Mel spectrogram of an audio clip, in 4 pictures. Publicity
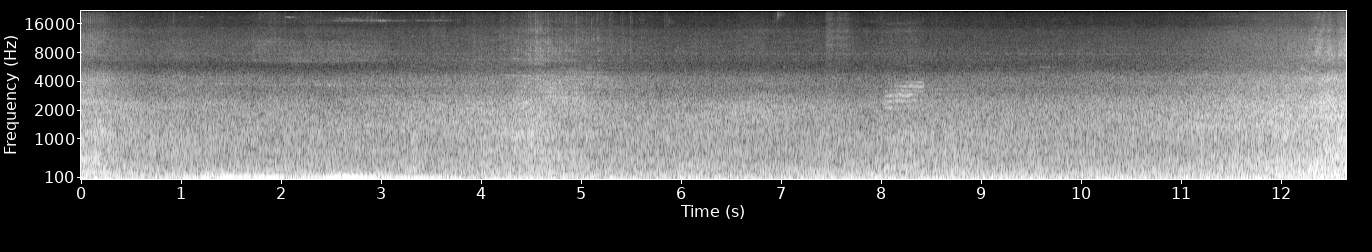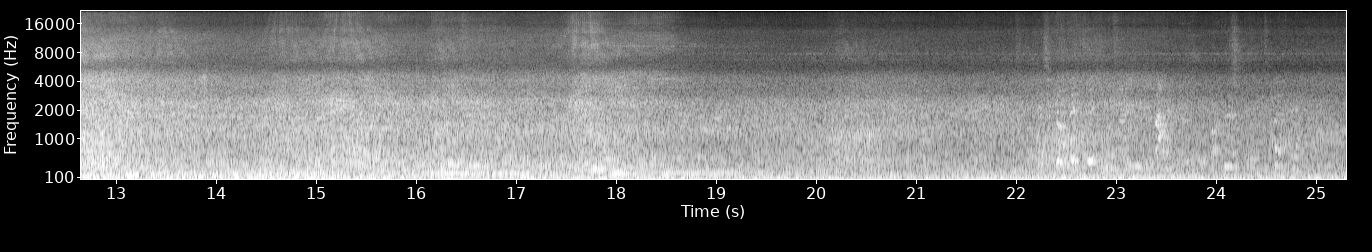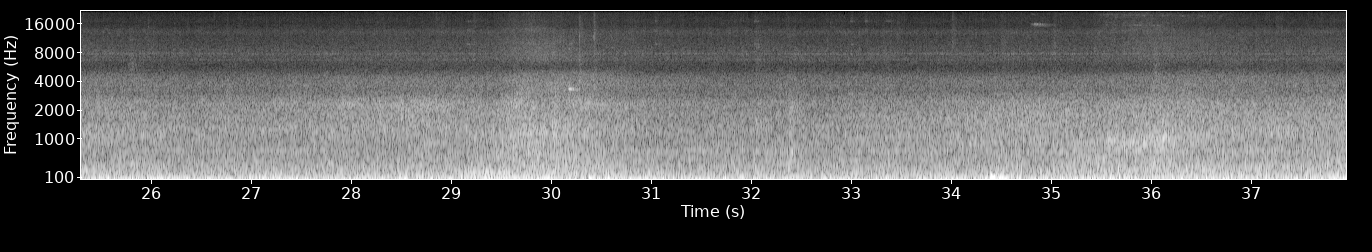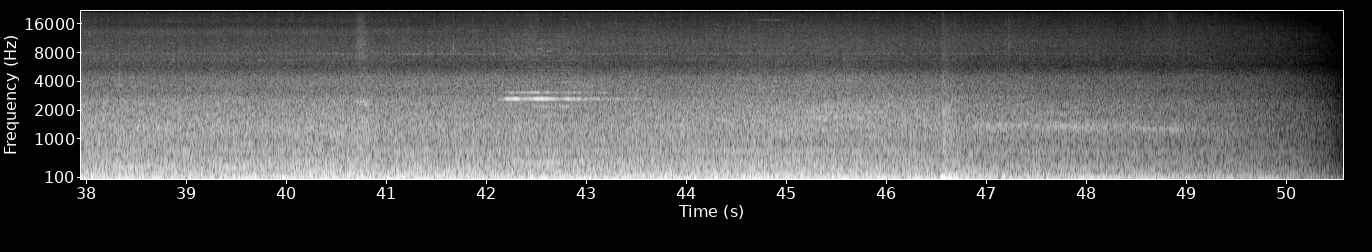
0:22.1 0:25.1

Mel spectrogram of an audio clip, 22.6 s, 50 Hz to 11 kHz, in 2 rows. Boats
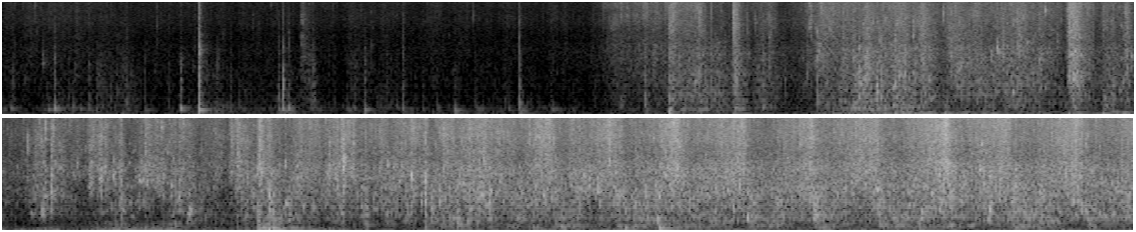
0:07.8 0:22.6

